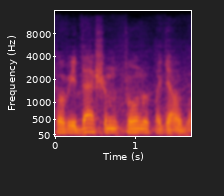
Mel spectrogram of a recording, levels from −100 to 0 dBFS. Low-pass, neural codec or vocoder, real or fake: 14.4 kHz; codec, 44.1 kHz, 2.6 kbps, DAC; fake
